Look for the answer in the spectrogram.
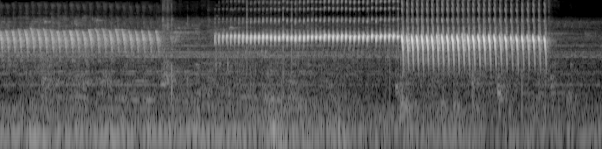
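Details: Canary song to stimulate mating and teach chicks: a rolling trill, a brief gap, then a loud, harmonic-rich, rapidly pulsed trill that drops slightly in pitch before stopping.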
